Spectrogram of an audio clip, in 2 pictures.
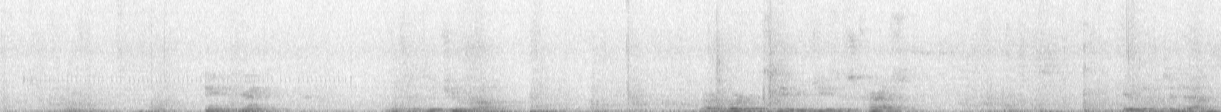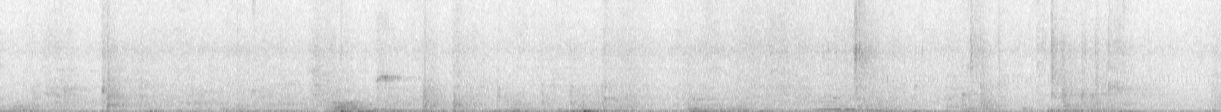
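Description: A man speaks calmly in a large echoing room, with pauses between phrases.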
